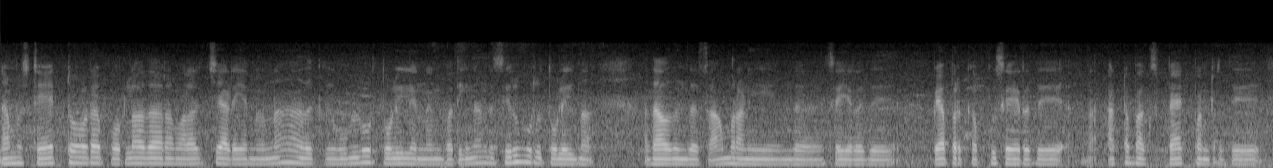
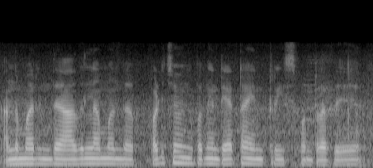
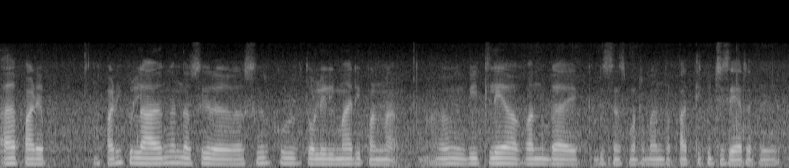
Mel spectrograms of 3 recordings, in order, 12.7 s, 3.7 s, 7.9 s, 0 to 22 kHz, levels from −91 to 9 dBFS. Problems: background sounds at intervals, background conversations at intervals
